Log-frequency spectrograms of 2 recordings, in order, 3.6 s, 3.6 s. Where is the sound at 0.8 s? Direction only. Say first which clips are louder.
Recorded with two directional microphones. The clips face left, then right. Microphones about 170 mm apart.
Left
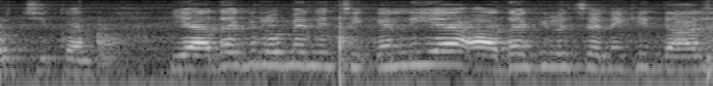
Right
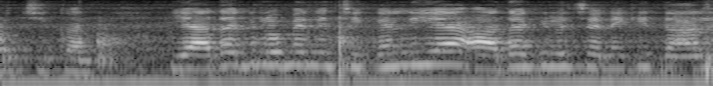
Left 1 dB; 25° left (ahead or behind).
